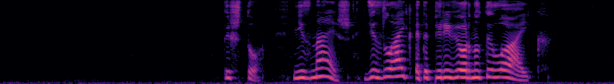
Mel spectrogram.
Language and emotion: Russian, angry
